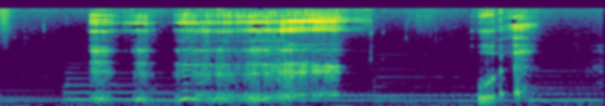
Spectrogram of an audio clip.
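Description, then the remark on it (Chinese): A voice imitates the raspy, strangled sound a woman makes, like someone whose throat is being squeezed tight: a long gravelly croak stretched over a second or so, then a brief pause and a short harsh gurgle at the end. “然而，那个女人发出了声音，就像是被勒紧喉咙时发出的这种，”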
